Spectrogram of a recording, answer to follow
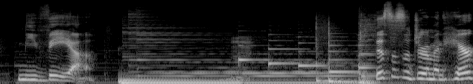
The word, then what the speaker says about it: NIVEA: English native speakers usually say NIVEA, NIVEA. In German, we say NIVEA, NIVEA. So the emphasis is on the E, NIVEA.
